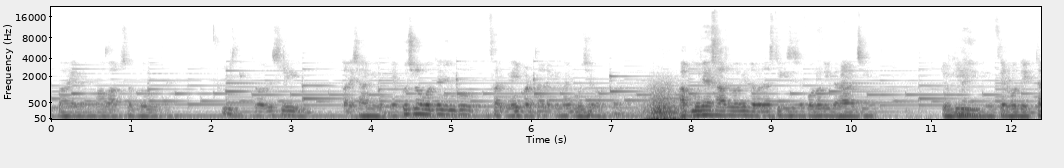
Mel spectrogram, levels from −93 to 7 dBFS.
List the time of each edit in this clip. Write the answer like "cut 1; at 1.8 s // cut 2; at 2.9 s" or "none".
cut 1; at 7.6 s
